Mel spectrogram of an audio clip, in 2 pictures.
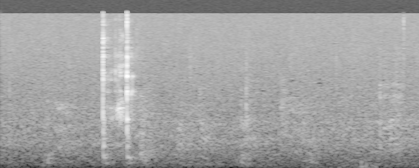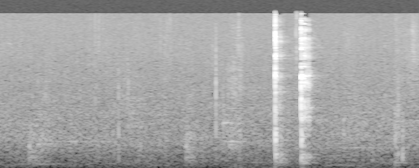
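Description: Crusty bread crackles as hands pull it open.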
